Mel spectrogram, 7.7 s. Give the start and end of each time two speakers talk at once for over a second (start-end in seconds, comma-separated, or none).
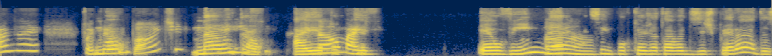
2.1-3.7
